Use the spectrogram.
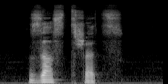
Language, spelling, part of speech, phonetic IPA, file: Polish, zastrzec, verb, [ˈzasṭʃɛt͡s], Pl-zastrzec.ogg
